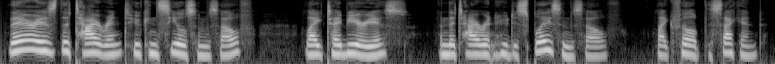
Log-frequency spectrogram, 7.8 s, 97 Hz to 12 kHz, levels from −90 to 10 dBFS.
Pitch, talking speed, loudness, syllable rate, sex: 215 Hz, 145 wpm, -17 LUFS, 4.7 syllables/s, female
